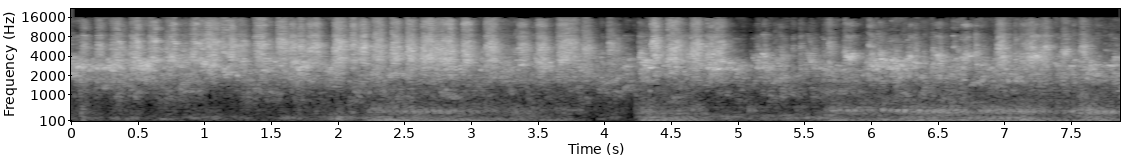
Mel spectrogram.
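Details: Budgerigar chatter, raspy and scratchy, rapid grating notes mixed with bright chirps in a dense, rhythmic pulsing warble that barely pauses.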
